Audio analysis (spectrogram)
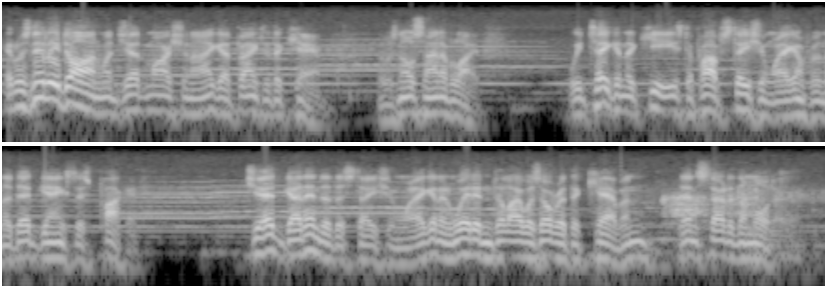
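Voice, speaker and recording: An actor playing a shrewd, self-assured insurance investigator in an old-time radio detective drama, with a clipped, probing delivery. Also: male voice, lowish voice, lively intonation, quick pace, lightly acted. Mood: dry narrating. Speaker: lead actor and narrator. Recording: dull vintage radio recording, faint music.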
